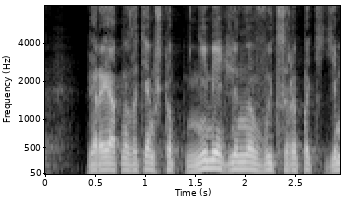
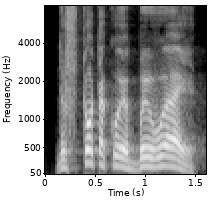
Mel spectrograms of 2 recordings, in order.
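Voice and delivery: exasperated yell; 6 semitones higher, 7 dB louder than usual. A narrator's reading. Exasperated hostess yelling.

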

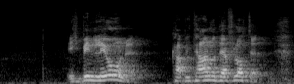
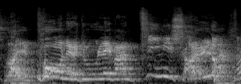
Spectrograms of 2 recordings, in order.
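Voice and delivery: captain storms in to stop the assault, furious shout; 2 semitones higher than usual. Acted. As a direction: thunder it at the villain. Captain bursts in.

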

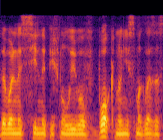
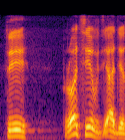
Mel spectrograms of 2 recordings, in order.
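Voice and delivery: higher, louder challenge; belligerent; 6 semitones higher, 5 dB louder, slower than usual. A narrator's reading. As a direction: throw it down as a challenge. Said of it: "сказал Дэви воинственно". (воинственно, с вызовом)

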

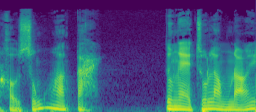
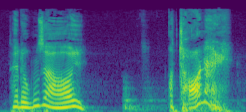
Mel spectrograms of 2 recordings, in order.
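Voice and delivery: high, shrill sudden realization; much higher, rushing triumphant accusation; excited; 11 semitones higher than usual. Acted. Woman recognizes escaped captive.

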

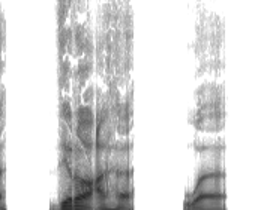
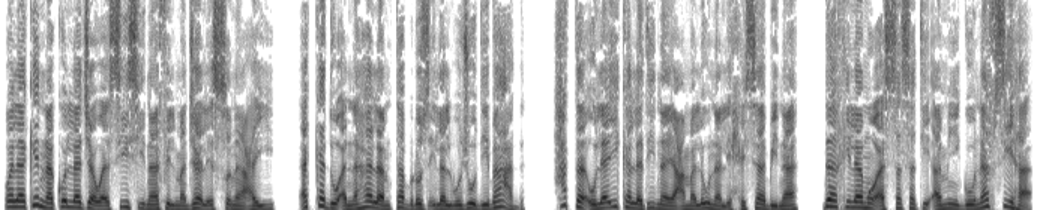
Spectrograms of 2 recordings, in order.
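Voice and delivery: higher-pitched sharp retort; 6 semitones higher than usual. A narrator's reading. Sonia argues with her boss about their spies, sharply. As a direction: push back sharply, voice raised in pitch. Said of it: "قالت في حدة".

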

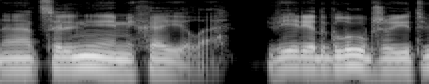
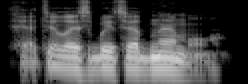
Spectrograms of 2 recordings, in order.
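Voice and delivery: plain reading voice

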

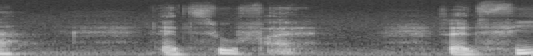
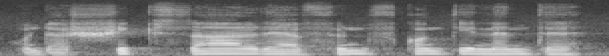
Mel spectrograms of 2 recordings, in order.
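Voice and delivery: usual speaking voice

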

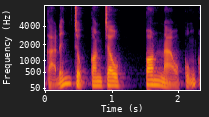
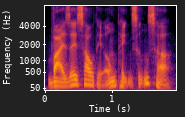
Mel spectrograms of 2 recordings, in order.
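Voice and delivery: ordinary delivery

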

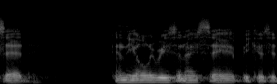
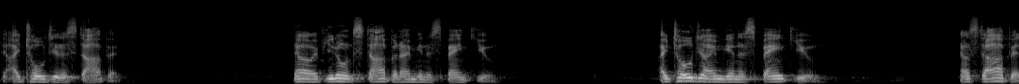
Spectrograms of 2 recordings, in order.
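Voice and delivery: rising, louder scolding threats; mock a parent losing patience; exasperated parent; 5 semitones higher, 7 dB louder than usual. Preacher imitates a fed-up parent scolding a child, loud and rising. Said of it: "you say".

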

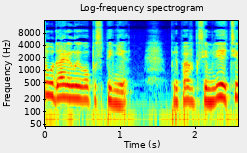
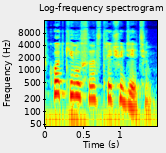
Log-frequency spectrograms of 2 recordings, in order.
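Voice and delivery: plain reading voice

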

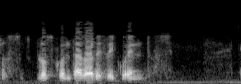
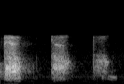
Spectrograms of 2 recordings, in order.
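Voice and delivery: hollow "toc" fading away; soft, voiceless, receding knocks; stone knocking; 10 dB quieter than usual. Acted. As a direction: imitate a dropped stone echoing down a cave. Imitates stone bouncing away in cave.

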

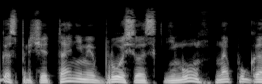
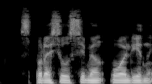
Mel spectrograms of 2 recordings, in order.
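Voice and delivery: plain reading voice

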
